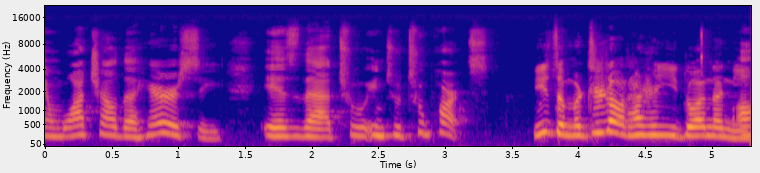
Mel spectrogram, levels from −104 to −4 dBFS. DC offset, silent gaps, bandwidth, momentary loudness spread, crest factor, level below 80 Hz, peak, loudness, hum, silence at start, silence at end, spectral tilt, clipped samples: under 0.1%; none; 13.5 kHz; 17 LU; 20 dB; -88 dBFS; -16 dBFS; -36 LUFS; none; 0 s; 0 s; -4.5 dB/octave; under 0.1%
